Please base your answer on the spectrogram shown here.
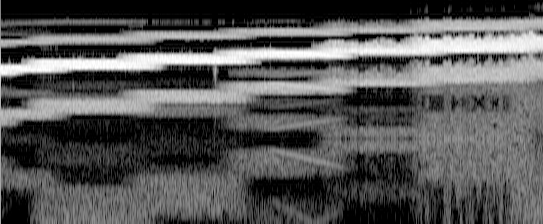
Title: Hearing test online | Find your hearing level with this video #hearingaid #hearingdevices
